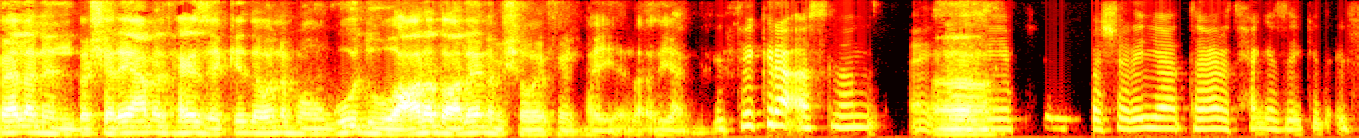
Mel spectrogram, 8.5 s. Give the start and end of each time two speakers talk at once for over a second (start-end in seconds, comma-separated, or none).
none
